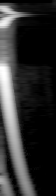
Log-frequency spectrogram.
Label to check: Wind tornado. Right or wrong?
Wrong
